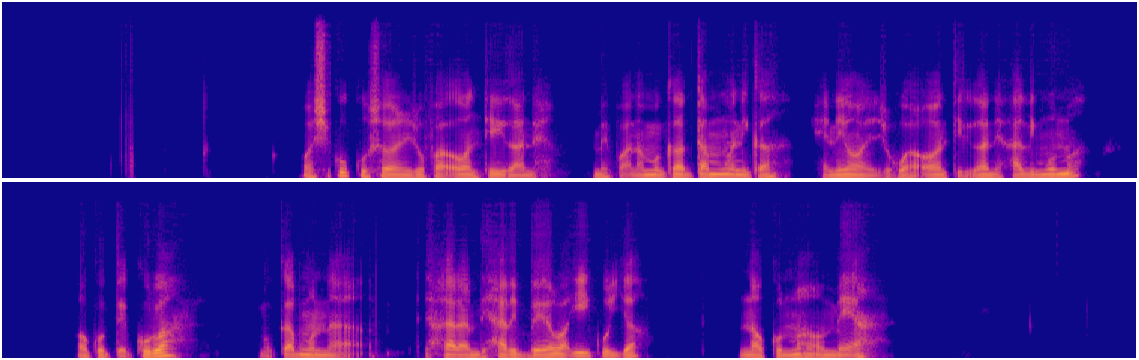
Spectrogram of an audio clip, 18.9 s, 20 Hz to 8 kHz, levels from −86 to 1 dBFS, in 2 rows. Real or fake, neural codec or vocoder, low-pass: fake; codec, 16 kHz, 0.7 kbps, FocalCodec; 7.2 kHz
